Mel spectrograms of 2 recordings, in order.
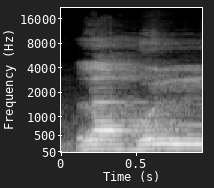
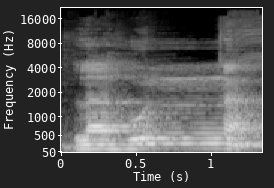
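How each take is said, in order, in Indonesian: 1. Kata ini berakhir pada konsonan n yang ditahan. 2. Kata ini berakhir pada n sengau plus vokal. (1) "ketika disukun menjadi lahun, hanya menghilangkan harokatnya" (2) "kalau dia baca berharokat kan lahunna, ada gunahnya"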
